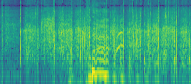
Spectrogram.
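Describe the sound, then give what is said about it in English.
Polite, golf-style applause at an election count after a candidate's vote total is read out. A steady patter of hands is punctuated by a few sharp claps, and a voice speaks over it briefly midway. “Love the golf applause. Do you know what I mean? It's been going on for years, exactly like this.”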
